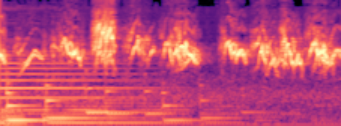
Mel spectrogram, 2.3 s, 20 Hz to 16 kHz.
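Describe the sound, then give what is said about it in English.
A house sparrow chirps busily in quick, repeated bursts, bright, with a soft, steady low hum or musical tone underneath. “The house sparrow, introduced to North America from Europe in the mid-1800s, has spread across the continent and can be seen grabbing French fries off the sidewalk from coast to coast.”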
